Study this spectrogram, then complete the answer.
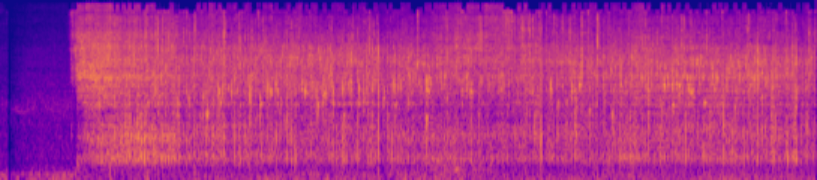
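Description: Chopped vegetable pieces drop into hot oil already holding fenugreek seeds, setting off a sudden loud, close frying sizzle that keeps hissing and crackling steadily.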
